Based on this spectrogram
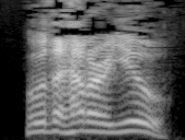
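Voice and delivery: loud, high demand; indignant challenge. A narrator's reading. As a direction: challenge a stranger loudly and sharply. Corporal challenges man who stopped truck.

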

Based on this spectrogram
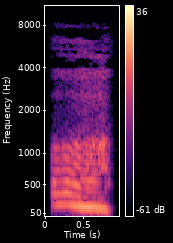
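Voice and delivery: long, drawn-out pleasured sigh. A narrator's reading. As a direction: let out a near-purring "oh".

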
